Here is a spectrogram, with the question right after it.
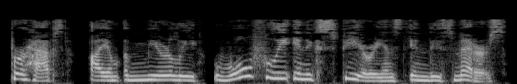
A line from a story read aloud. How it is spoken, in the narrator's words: he said, the tense, sarcastic edge of his voice coming clearly even through the cloak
